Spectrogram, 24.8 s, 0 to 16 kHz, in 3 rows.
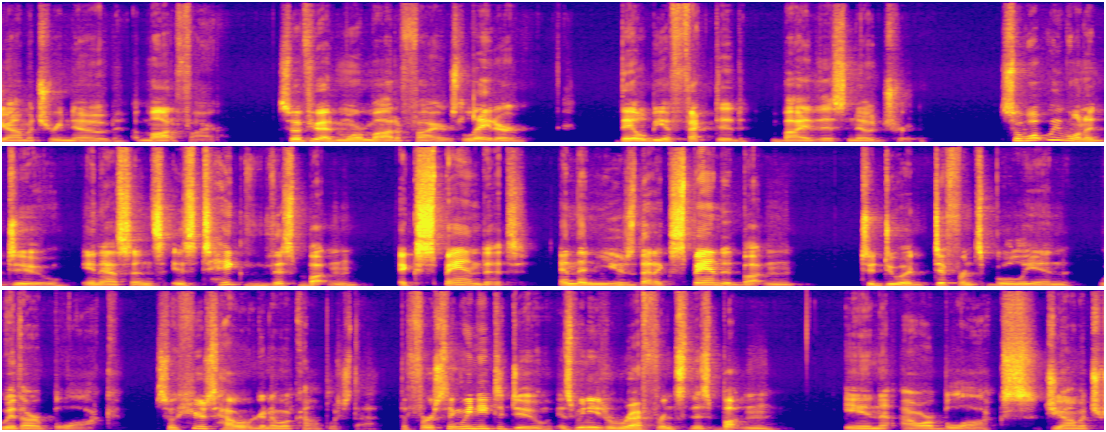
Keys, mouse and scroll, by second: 19.2-24.8 shift+middle drag.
